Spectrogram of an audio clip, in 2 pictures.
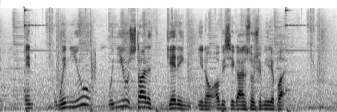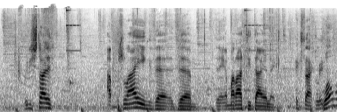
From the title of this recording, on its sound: Live from SIBF 2023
